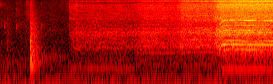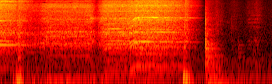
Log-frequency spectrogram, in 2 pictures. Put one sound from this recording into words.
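A power drill whirs, driving a screw in.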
